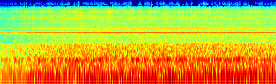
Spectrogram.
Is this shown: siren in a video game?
no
